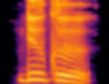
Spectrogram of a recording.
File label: "Nugu", Hangeul sounds; DigitalSoju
